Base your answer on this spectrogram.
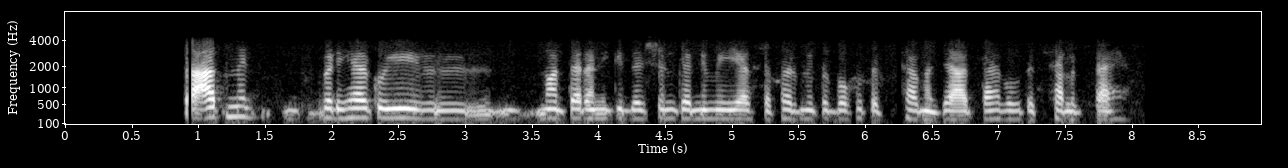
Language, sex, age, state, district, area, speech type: Hindi, female, 60+, Uttar Pradesh, Sitapur, rural, conversation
